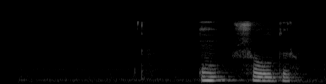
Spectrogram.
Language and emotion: Russian, neutral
